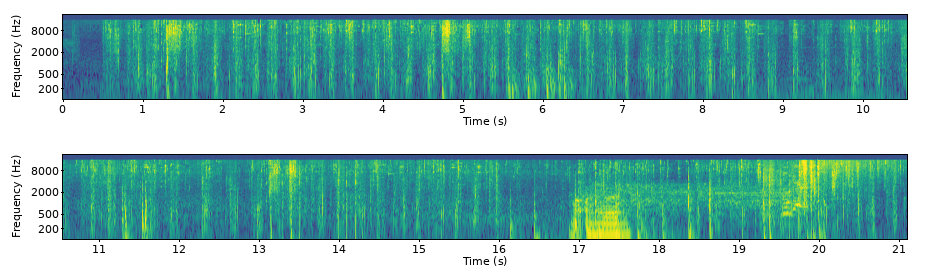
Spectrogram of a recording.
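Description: Footsteps crunch quickly over snow and gravel.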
